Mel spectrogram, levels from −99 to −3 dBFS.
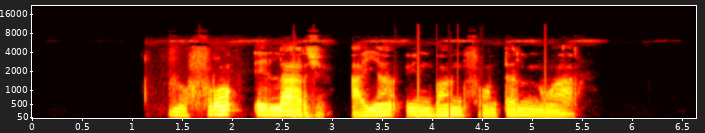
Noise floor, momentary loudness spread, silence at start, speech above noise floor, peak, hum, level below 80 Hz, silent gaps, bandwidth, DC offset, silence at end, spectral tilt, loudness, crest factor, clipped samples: under -90 dBFS; 12 LU; 1.35 s; over 71 dB; 0 dBFS; none; -50 dBFS; none; 8.8 kHz; under 0.1%; 1.2 s; -7.5 dB/octave; -19 LUFS; 20 dB; under 0.1%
